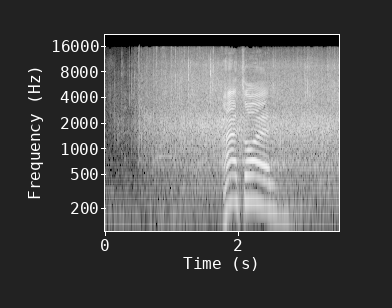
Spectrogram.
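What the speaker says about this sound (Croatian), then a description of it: "Ajde, aplauz," A stand-up comedy audience applauds in a live show, a moderate wash of clapping that rises after the opening moment and carries on to the end, with a voice speaking briefly over it partway through.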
